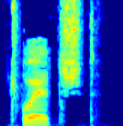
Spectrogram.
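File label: "twitched", English, British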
